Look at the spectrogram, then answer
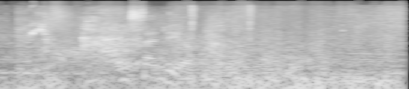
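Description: A fire spell goes off in Hogwarts Legacy as a loud, dense roar of booming, crackling magical blasts that fills the whole moment without a break.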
